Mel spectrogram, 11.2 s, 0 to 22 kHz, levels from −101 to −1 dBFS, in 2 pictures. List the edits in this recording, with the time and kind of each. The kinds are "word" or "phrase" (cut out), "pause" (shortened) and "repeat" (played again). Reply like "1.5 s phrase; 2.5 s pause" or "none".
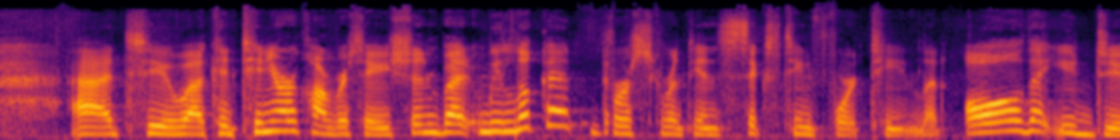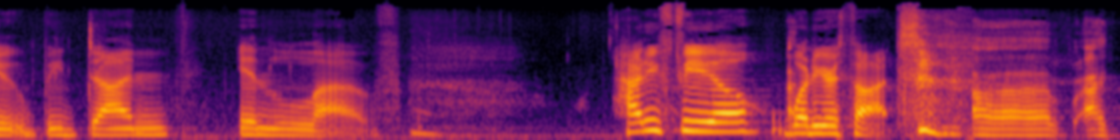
2.4 s word; 3.0 s word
